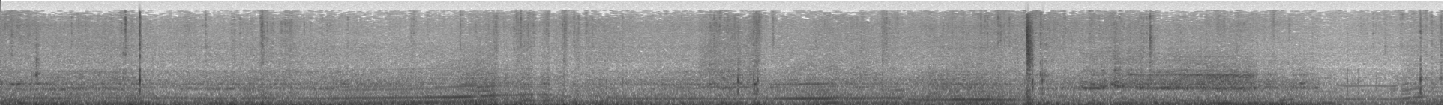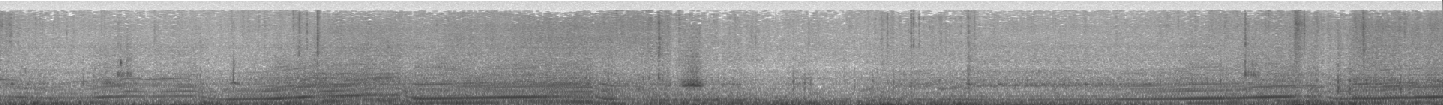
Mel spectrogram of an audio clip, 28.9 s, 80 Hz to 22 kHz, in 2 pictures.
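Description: SEAT Leon Cupra 280's turbocharged 2.0 TSI four-cylinder, heard from inside the cabin on a hot lap. The engine note climbs under throttle and drops at each DSG gear change or lift for a corner, repeating over a constant low road and wind rumble.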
